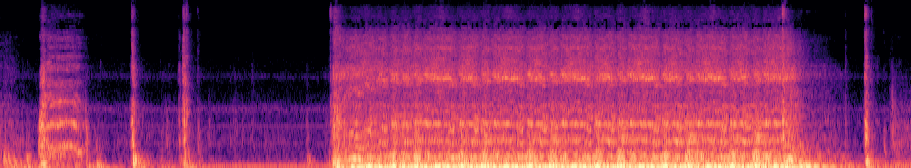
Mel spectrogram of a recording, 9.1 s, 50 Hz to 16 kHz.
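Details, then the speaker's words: BMW E36 project car with new gas tank and temporary exhaust: starter churns steadily for about five seconds with no firing; the engine cranks but won't catch because the fuel lines are still empty, and the pump is heard kicking on. "Ain't no fuel in the lines. It's gonna take a second. Yeah. It sounds like pumps kicking on."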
